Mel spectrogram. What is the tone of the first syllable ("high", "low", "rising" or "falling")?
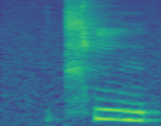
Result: falling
